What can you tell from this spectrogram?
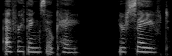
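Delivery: soft, hushed reassurance; calm her like a mother would; a captor soothing a waking girl, softly; soothing whisper. A narrator's reading. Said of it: "the soothing voice whispers".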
